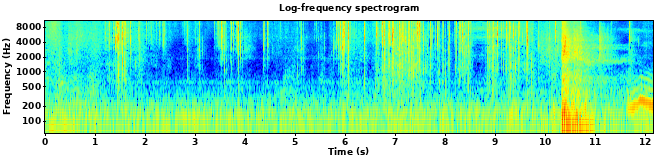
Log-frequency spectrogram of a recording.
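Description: Clear plastic packaging crinkling and crackling in the hand as a bagged rhinestone hair clip is handled, with a loud thump about ten seconds in.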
